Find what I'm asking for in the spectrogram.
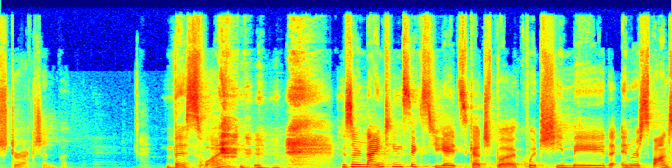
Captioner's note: chuckles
